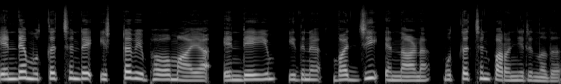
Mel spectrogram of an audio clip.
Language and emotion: Malayalam, neutral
